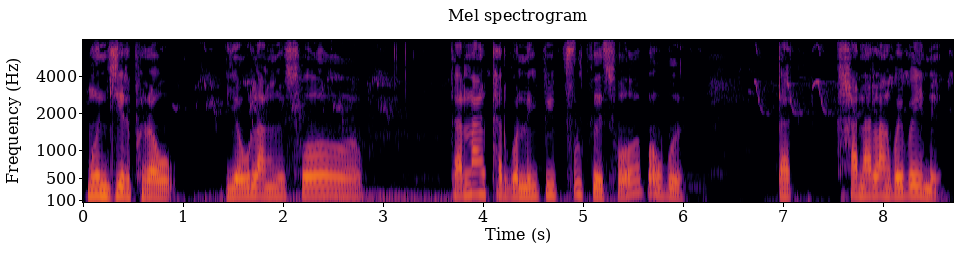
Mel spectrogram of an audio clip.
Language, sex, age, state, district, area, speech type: Bodo, female, 60+, Assam, Baksa, urban, spontaneous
